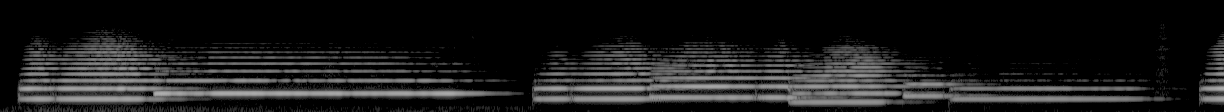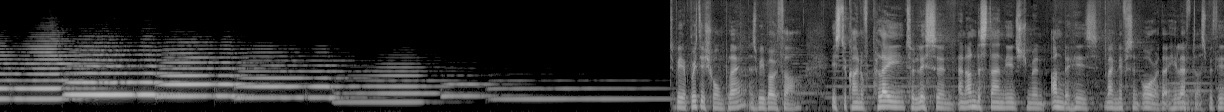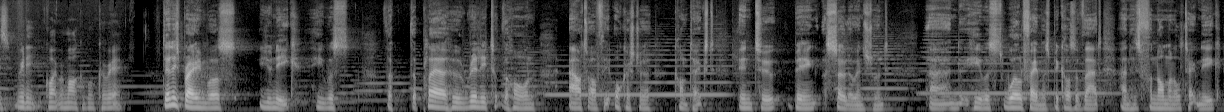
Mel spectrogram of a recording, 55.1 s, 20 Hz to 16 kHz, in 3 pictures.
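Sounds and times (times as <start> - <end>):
solo french horn melody: 0.0 - 55.0.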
